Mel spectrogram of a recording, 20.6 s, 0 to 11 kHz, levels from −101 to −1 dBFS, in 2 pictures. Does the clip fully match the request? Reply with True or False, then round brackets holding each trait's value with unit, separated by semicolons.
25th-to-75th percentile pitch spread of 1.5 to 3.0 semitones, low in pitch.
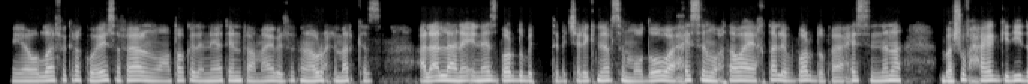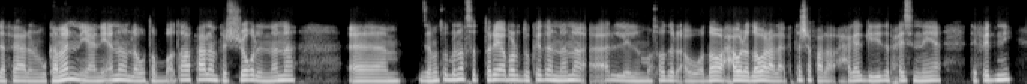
False (2.6 semitones; 165 Hz)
